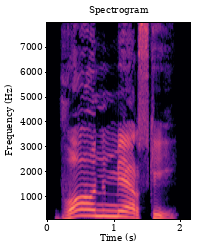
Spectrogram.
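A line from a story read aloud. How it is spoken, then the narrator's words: Thunderous roar. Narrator (Russian): громче молота Тора прогремел его голос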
